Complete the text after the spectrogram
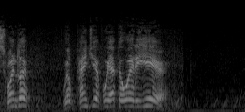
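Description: A younger man speaks tensely close by.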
